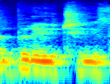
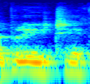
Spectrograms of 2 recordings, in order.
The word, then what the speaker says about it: Bluetooth: It's literally beca, it came into the language so fast that it got transported across into Polish, uh, written the same and pronounced the same as in English.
